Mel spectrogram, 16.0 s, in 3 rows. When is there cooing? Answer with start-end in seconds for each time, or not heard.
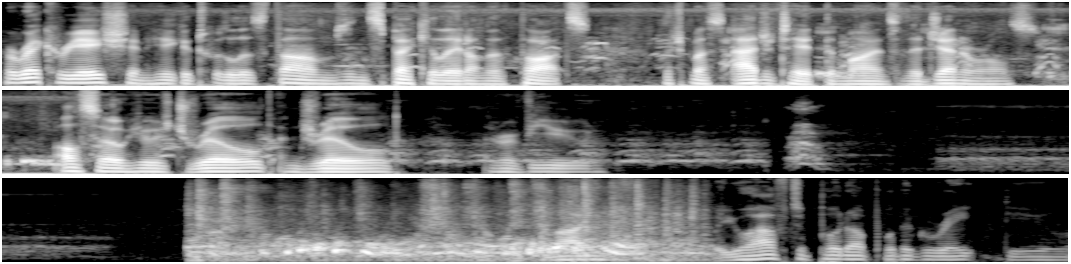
4.0-5.8, 11.6-14.2.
